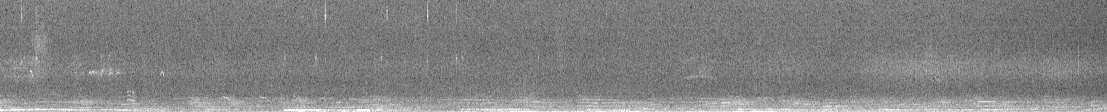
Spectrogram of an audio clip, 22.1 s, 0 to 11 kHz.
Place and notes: A fourth infiltration tunnel was discovered on 3 March 1990, north of Haean town in the former Punchbowl battlefield. The tunnel's dimensions are 2 by 2 m (7 by 7 feet), and it is 145 metres (476 ft) deep.
1. Water dripping within the tunnel 2. Narrow gauge railway cart inside the tunnel 3. Propaganda broadcast heard braodcasting from North Korea into the Punchbowl Valley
